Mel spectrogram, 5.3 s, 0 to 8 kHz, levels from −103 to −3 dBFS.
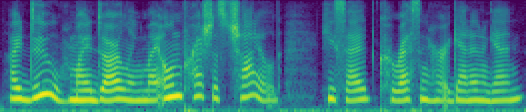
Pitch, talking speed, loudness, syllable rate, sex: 240 Hz, 170 wpm, -16 LUFS, 4.7 syllables/s, female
